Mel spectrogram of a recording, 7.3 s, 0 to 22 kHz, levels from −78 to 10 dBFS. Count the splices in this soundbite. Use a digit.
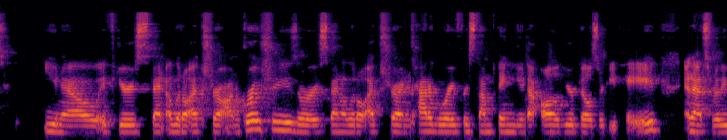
3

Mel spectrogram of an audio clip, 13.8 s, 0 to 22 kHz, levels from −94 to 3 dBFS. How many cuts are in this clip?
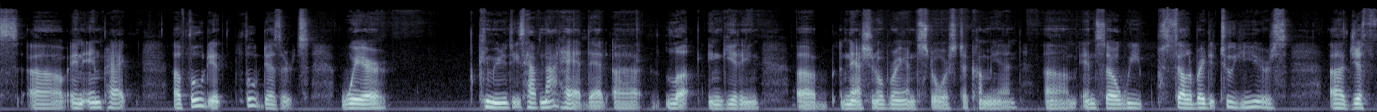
1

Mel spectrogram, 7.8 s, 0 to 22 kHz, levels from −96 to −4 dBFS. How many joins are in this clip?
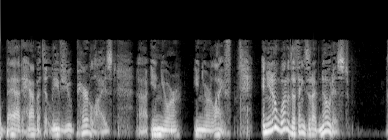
0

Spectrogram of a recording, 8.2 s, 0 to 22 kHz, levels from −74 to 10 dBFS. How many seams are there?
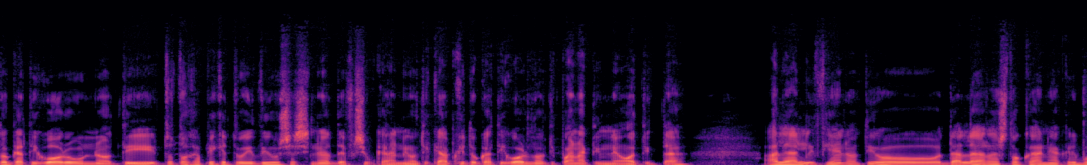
2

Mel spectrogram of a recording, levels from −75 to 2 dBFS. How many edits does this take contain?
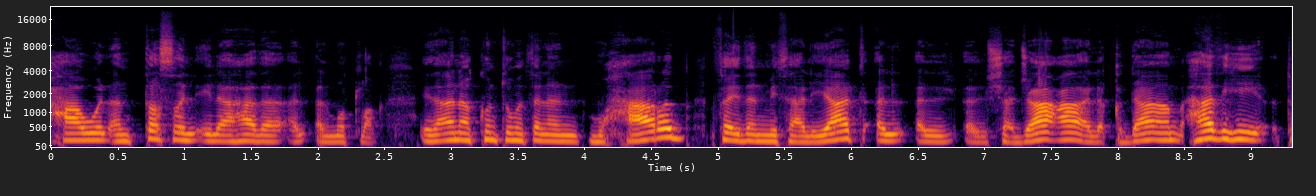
1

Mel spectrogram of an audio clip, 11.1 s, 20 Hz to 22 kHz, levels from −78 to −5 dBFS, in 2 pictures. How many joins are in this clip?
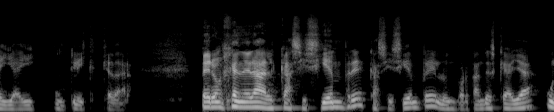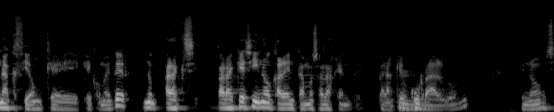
1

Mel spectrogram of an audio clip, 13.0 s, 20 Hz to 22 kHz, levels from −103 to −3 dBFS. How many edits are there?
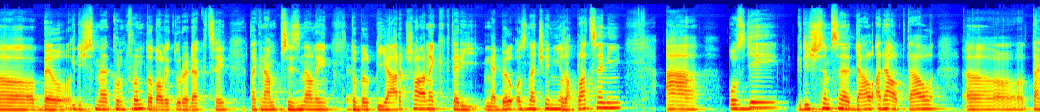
5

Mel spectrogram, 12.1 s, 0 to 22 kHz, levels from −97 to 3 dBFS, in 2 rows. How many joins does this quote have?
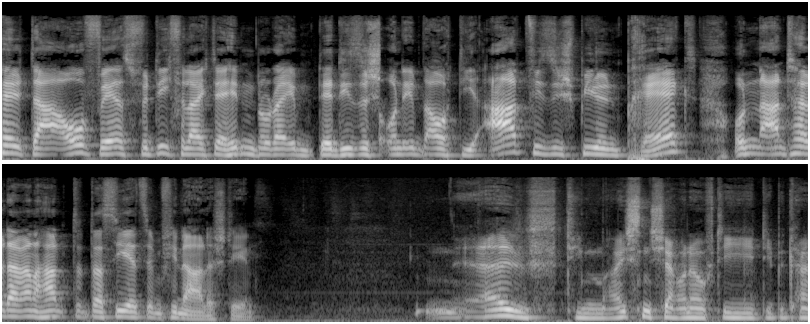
4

